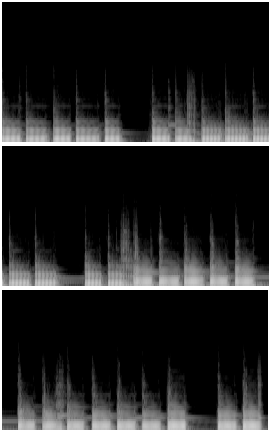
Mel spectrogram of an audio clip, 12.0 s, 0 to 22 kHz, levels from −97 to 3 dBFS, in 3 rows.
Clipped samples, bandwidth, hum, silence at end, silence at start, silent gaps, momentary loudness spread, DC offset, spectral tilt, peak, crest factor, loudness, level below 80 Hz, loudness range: under 0.1%; 1.6 kHz; none; 0.1 s; 0 s; none; 6 LU; under 0.1%; -16.5 dB/octave; -10 dBFS; 16 dB; -27 LUFS; -30 dBFS; 2 LU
